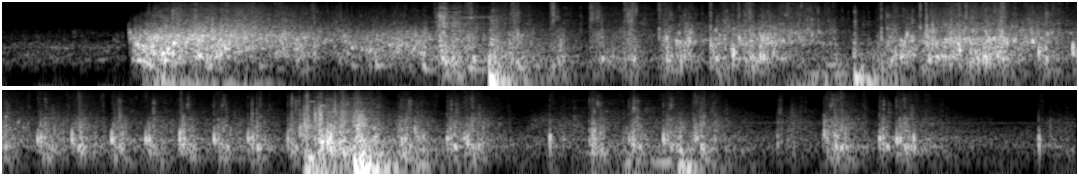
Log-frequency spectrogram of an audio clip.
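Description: Footsteps tread on stone in an echoing passage.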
